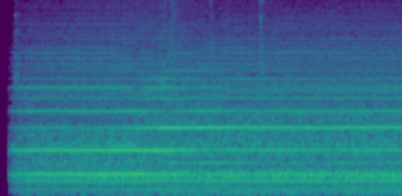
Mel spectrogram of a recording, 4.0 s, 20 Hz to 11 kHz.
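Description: Lincoln Electric SP-170T MIG welder switched on and idling, giving a steady, even electrical hum with several fixed tones in it.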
